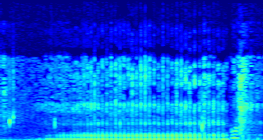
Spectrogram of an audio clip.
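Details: Pet dog snoring, a rapid rattling pulsed snore of low fluttering breaths running steadily for about two seconds, with a brief squeak near the start.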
